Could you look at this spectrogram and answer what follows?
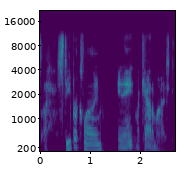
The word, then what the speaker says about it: macadamized: Am I saying that right? Yep, macadamized. So, yep.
